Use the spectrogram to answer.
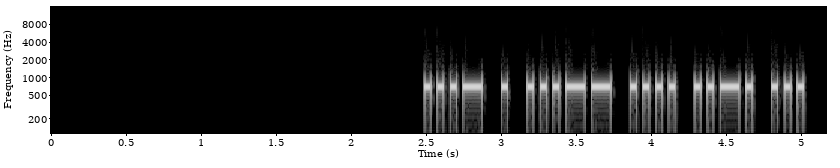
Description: Morse code, heard as a keyed tone, about 27 wpm, 700 Hz. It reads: VE3HFS
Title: DXCC-100 Call Signs - 6 Characters - Repeated 3x - 28wpm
